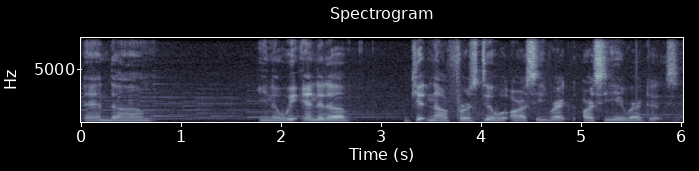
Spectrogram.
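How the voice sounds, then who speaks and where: A middle-aged man speaks in a low, easygoing voice, full of "you know" and restarts. He tells his story in a relaxed, conversational way. Soft music plays faintly beneath him. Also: moderate pace. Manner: laid-back, many fillers and restarts. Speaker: songwriter guest. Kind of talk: casual interview talk.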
